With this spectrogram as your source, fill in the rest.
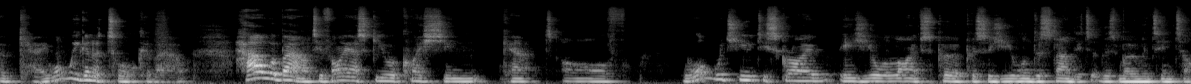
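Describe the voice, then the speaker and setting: A man with a British accent speaks fairly slowly in a dark, mellow, somewhat breathy tone. His pitch moves in an ordinary way. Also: medium pitch for a man. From Britain. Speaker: life coach and podcast host. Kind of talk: casual interview chat. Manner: halting, many fillers and repeats.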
